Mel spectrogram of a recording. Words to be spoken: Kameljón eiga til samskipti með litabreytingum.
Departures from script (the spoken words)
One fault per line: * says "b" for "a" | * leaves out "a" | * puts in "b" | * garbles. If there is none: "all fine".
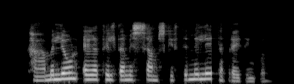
* puts in "dæmis"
